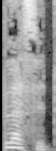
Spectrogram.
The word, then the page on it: blessed: anglais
